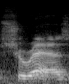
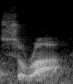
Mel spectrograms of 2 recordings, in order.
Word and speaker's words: Syrah: It is 51% Shiraz, as they call it. We call it Syrah. Same grape, just a different pronunciation. They've got a different accent than we do.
